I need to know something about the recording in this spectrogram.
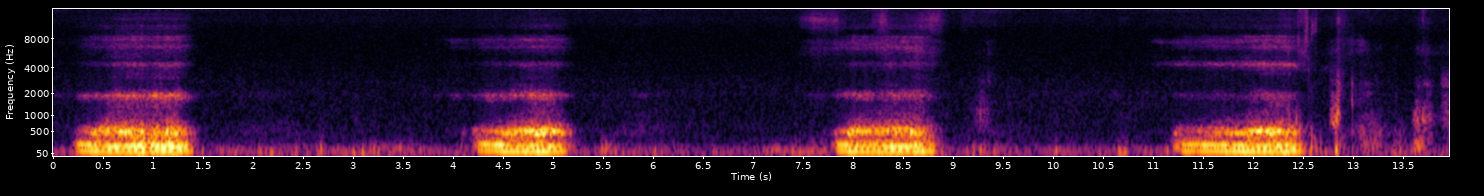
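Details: Adult man snoring in sleep, recorded November 2018: four deep, buzzing snores about every 3.5 seconds, roughly 16 a minute, with quiet breathing between them.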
